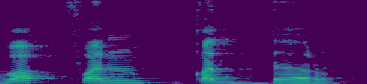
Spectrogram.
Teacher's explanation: وقف کی صورت میں زبر گر جائے گی اور را ساکن ہو جائے گی۔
